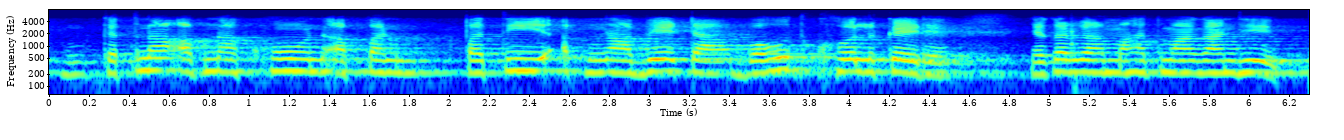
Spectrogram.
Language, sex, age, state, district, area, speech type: Maithili, female, 18-30, Bihar, Begusarai, rural, spontaneous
